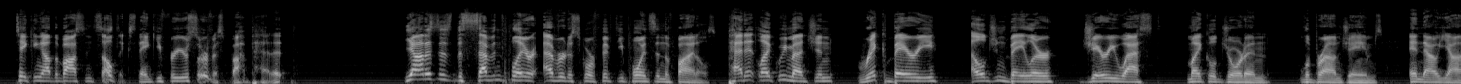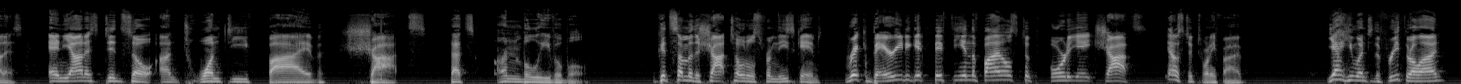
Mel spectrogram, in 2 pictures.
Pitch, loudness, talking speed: 130 Hz, -25 LUFS, 170 wpm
